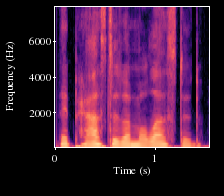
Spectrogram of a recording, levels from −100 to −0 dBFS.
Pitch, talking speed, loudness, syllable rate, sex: 185 Hz, 155 wpm, -16 LUFS, 5.5 syllables/s, female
